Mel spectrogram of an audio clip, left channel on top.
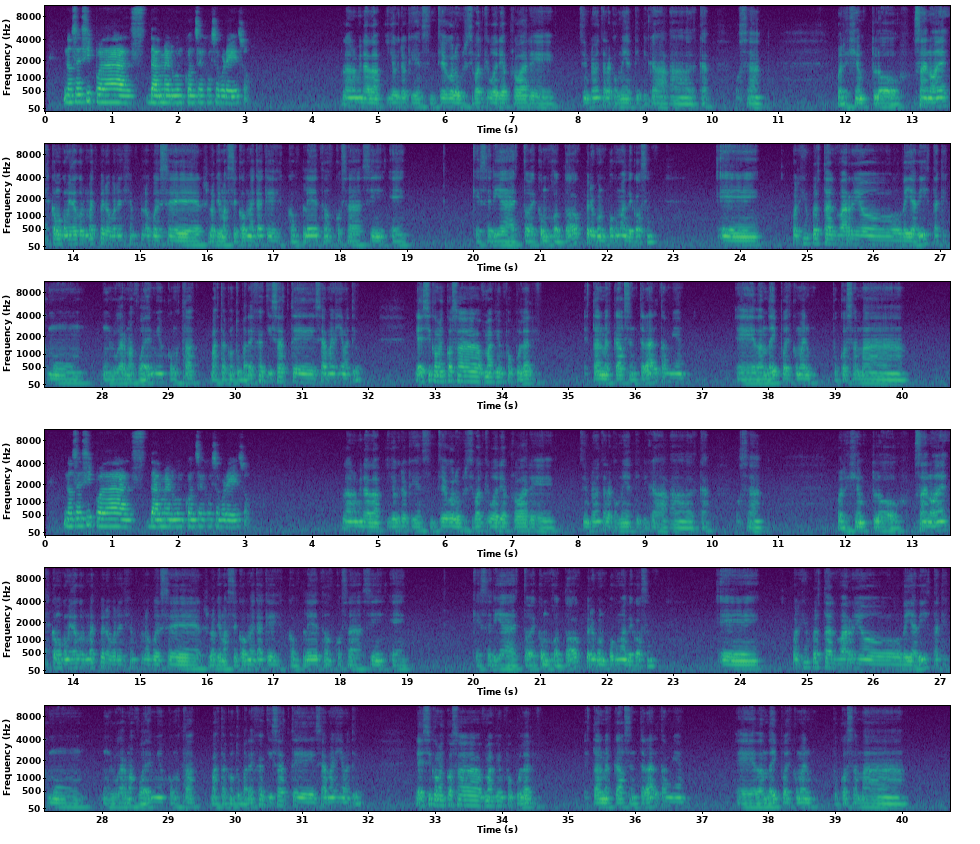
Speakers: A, on the left; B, on the left.
A: no sé si puedas darme algún consejo sobre eso.
B: Claro, mira, la- yo creo que en Santiago lo principal que podrías probar es simplemente la comida típica de acá. O sea, por ejemplo, o sea, no es como comida gourmet, pero por ejemplo puede ser lo que más se come acá, que es completo, cosas así, eh, que sería esto, es como un hot dog, pero con un poco más de cosas. Eh, por ejemplo, está el barrio Bellavista, que es como un, un lugar más bohemio, como está, va a estar con tu pareja, quizás te sea más llamativo. Y ahí se comen cosas más bien populares. Está el mercado central también, eh, donde ahí puedes comer un po- cosas más,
